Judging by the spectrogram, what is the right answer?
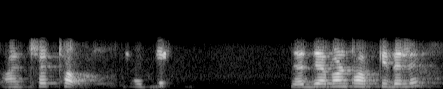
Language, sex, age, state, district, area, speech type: Odia, female, 18-30, Odisha, Jajpur, rural, conversation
